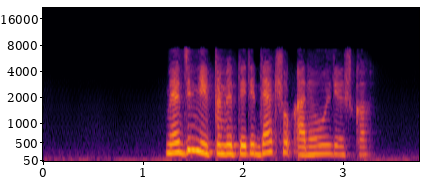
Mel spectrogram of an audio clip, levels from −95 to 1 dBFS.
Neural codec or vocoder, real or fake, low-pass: codec, 16 kHz, 0.5 kbps, X-Codec, HuBERT features, trained on general audio; fake; 7.2 kHz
